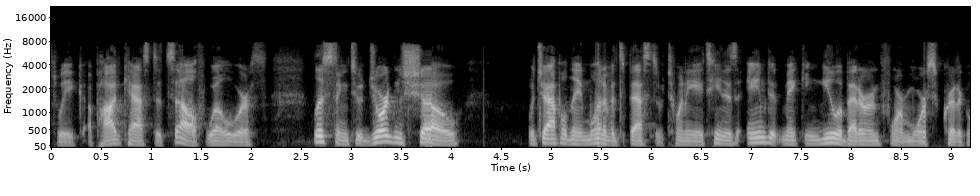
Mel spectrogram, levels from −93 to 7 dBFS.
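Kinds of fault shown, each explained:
Concealed Bluetooth headset packet loss: missing headset packets were filled by repeating the best-matching recent waveform. Instead of the silent gaps of a plain dropout, brief buzzy tones hold at full level, each about 53 ms or shorter, at 1.38, 3.75, 5.43–5.60 and 8.72 s.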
